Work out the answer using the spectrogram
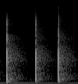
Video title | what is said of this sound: Voici Comment Faire Des Baguettes de Pain Croustillante Hum Miam Miam !!! | écoutez ça ça semble bien croustillante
